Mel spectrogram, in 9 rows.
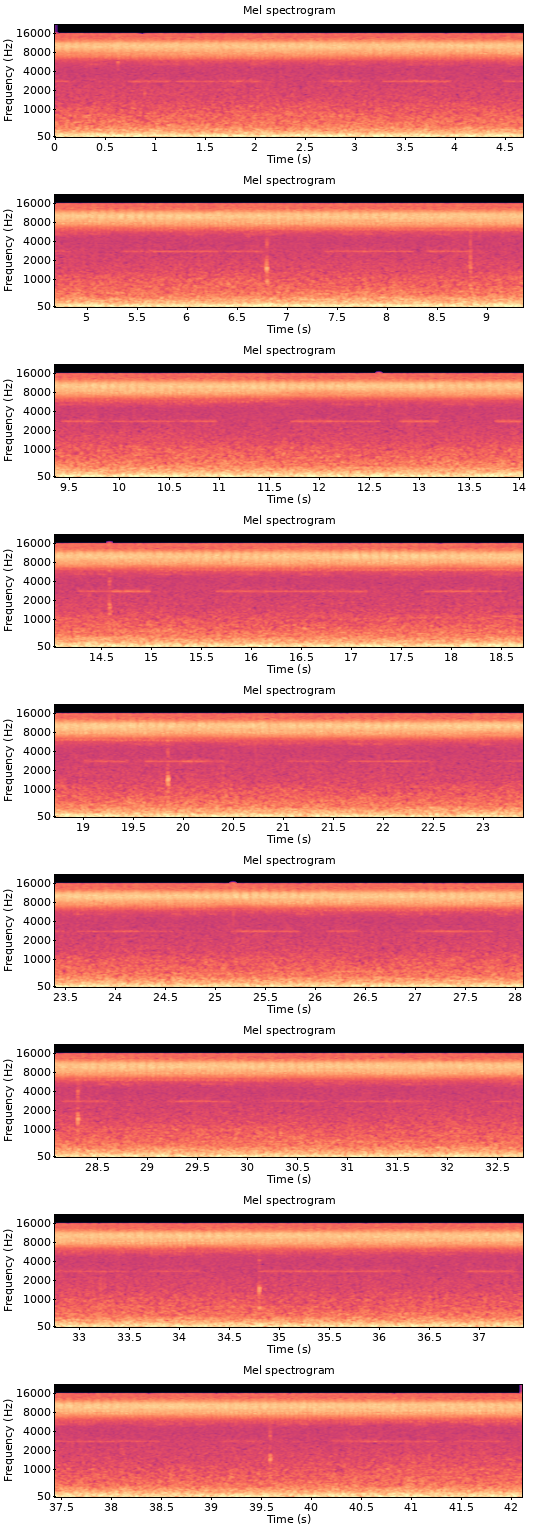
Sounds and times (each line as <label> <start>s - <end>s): cricket 0.0s - 42.1s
